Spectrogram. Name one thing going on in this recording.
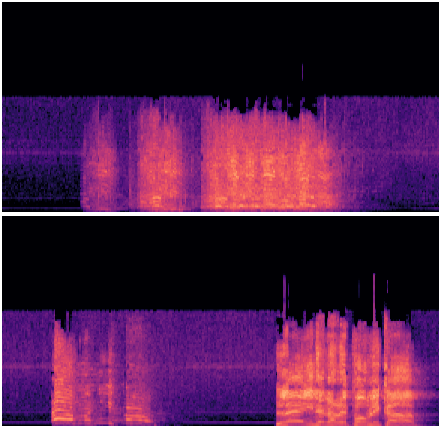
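A man speaks forcefully into a microphone over loudspeakers outdoors.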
